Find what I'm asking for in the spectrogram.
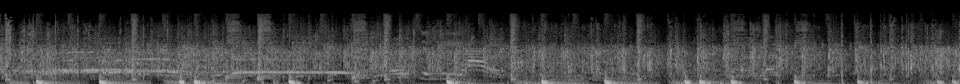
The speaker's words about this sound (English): Now I need a little bit of help. Give me a nice welcome for quarterback Jimmy Garoppolo,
